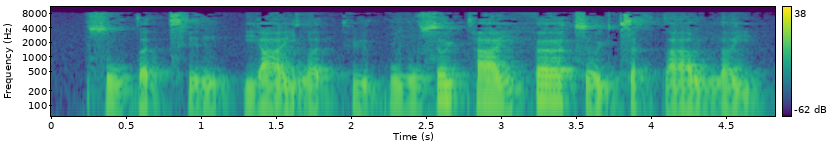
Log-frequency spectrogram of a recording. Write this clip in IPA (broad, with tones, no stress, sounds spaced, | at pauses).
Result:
s uː˨ t̪ ɐ˧ t̚ t͡sʰ ɪ˨˥ ŋ | j aː˨˩ j w ɐ˨˥ t̚ t̪ʰ yː˨˩ kʷ iː˨ w s ɵ˥ ɥ t̪ʰ aː˧ j h œː˥ t͡s ɵ˨ ɥ t͡s ɐ˨ k̚ t̪ aː˨ w ŋ ɐ˨ j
